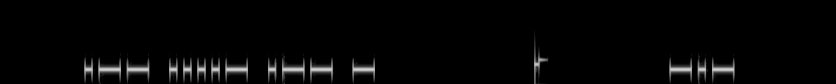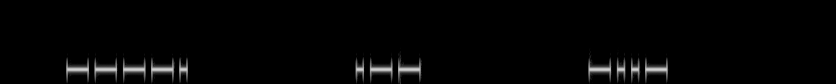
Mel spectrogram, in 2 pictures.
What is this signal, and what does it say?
Morse code, heard as a keyed tone, about 17 wpm, spaced as for 7 wpm, 700 Hz. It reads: W4WT K9WX
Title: USA Call Signs - 4 Characters - 8x Character Spacing - 17wpm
